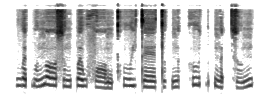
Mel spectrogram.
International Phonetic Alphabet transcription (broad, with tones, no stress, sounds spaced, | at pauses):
w ɐ˧ t̚ w ʊ˨˥ ŋ ɔː˧ s ʊ˨ ŋ p ɐ˧ w f ɔː˨˩ ŋ kʰ uː˧ j t̪ ɛː˨ t̪ ʊ˨ k̚ ŋ ɐ˧ k̚ h uː˥ t̚ ɐ˥ p̚ ŋ ɐ˨ t̚ t͡s ʊ˨˥ ŋ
